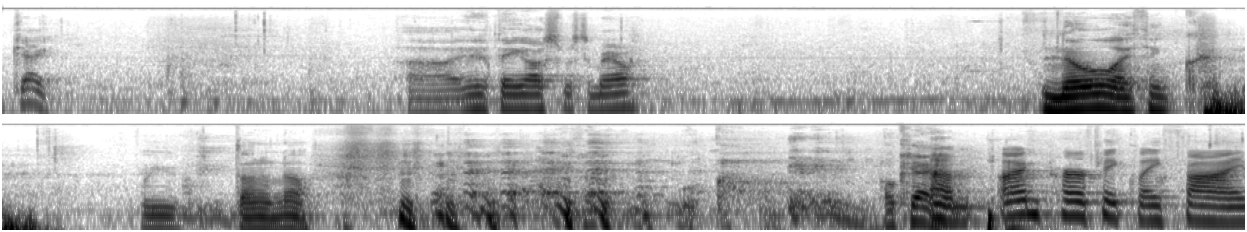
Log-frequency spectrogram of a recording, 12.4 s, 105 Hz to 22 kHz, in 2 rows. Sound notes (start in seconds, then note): 7.9 laughter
